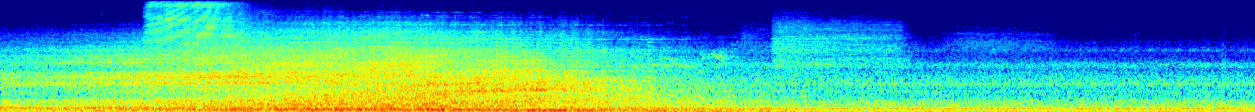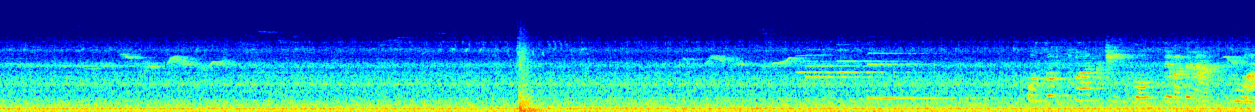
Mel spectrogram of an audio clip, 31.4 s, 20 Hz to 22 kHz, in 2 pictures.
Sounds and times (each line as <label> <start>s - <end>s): train in & out 0.0s - 31.3s
blackbird sings in the mid distance 16.4s - 19.3s
blackbird sings in the mid distance 24.2s - 27.1s
announcements 24.8s - 31.3s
